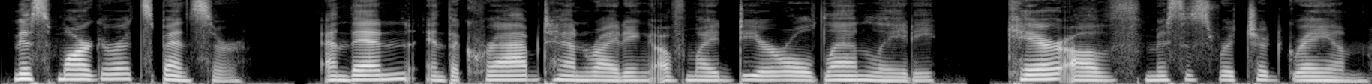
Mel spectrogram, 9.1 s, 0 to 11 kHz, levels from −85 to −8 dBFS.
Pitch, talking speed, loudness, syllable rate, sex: 165 Hz, 125 wpm, -21 LUFS, 3.6 syllables/s, female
